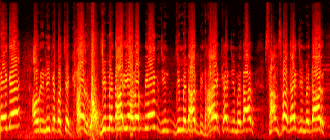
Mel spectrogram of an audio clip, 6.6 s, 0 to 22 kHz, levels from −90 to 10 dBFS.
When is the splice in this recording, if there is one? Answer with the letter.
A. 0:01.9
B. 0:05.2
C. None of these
A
